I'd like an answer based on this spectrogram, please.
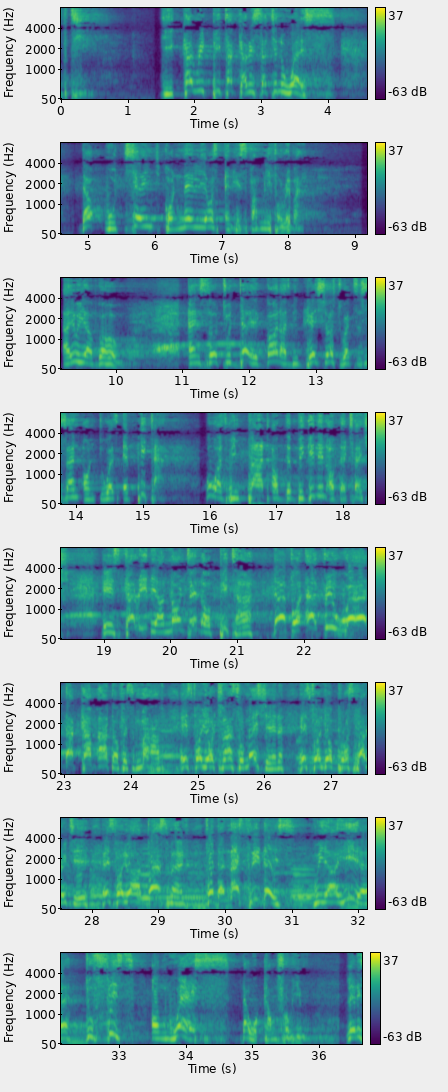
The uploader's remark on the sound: Preached at the Proton Convention Day 1 - Makarios Church, Ashaley Botwe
